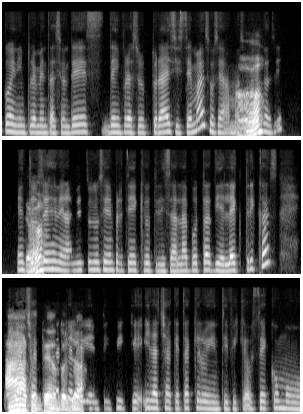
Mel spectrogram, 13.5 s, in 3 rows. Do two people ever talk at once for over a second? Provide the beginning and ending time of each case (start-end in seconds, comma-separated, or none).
9.0-10.2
